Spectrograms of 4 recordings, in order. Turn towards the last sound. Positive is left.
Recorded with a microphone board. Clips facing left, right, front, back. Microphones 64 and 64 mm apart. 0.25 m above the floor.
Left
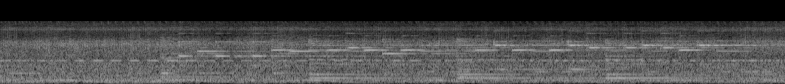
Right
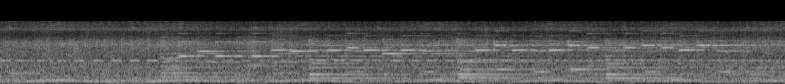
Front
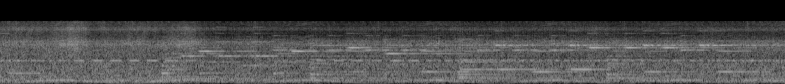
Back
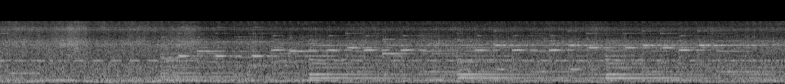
turn(degrees=-175)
